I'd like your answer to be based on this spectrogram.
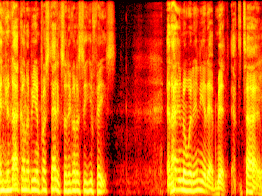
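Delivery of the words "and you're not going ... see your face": high, eager squealing scream. Recounting what she screamed while explaining the Guardians role, retelling a scream. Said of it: "She was screaming".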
